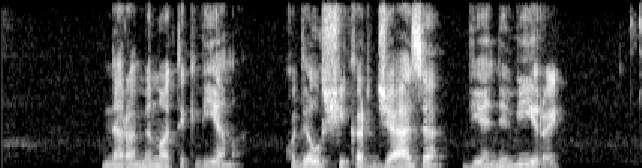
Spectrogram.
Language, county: Lithuanian, Kaunas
